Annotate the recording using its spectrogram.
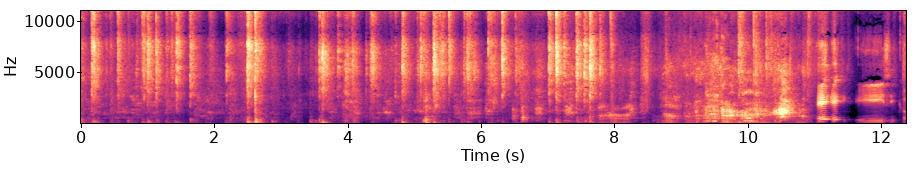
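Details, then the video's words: Pit bull fight: a dense, continuous jumble of harsh snarls, yelps and scuffling, with loud bursts near the end and a man's voice calling for calm. "Pitbull Fight"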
